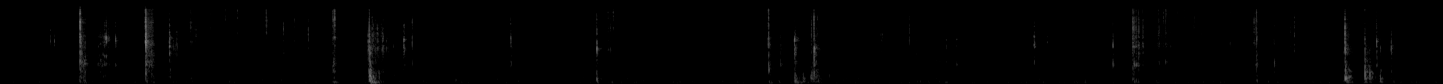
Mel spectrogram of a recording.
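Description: A metal utility blade shaves the remaining coating off a white bar of soap with glitter edges. The cuts come as quiet, sharp, crisp scraping clicks, bright and high with almost no low end, arriving in irregular bursts separated by near silence.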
